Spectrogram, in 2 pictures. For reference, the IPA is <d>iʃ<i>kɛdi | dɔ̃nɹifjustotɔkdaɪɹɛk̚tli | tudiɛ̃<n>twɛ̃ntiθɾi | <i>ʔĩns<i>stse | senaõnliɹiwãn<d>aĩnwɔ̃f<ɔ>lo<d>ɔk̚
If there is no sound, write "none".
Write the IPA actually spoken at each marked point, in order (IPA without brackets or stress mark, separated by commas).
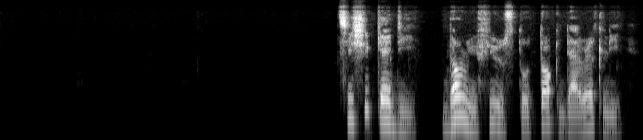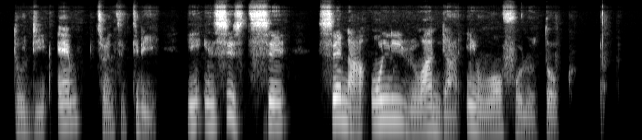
t, i, m, i, i, d, o, t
